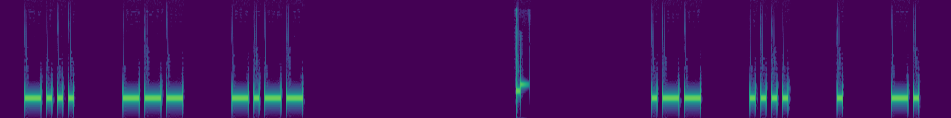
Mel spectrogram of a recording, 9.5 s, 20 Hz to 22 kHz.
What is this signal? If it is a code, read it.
Morse code, heard as a keyed tone, about 22 wpm, spaced as for 13 wpm, 700 Hz. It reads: BOY WHEN
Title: 3x Character Spacing - Top 300 Words - 22wpm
